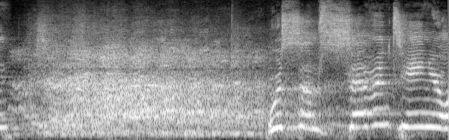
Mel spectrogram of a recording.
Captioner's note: audience laughs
